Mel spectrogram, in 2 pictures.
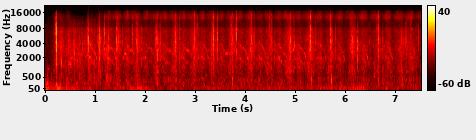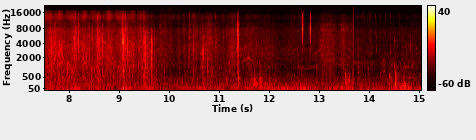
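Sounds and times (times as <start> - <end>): rhythmic scraping or splashing: 0.0 - 10.0
water noise: 0.0 - 10.0
wind: 0.0 - 15.0.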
